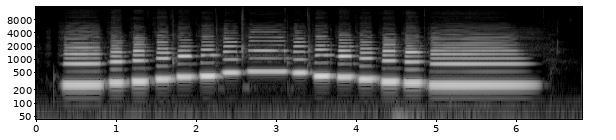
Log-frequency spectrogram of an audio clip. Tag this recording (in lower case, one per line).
music
woodwind instrument
musical instrument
